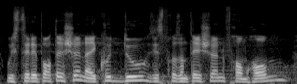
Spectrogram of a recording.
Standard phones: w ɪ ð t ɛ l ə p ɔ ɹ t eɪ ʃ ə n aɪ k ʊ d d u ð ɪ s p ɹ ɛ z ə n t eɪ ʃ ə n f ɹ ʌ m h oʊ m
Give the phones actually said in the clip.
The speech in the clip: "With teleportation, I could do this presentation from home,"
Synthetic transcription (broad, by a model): w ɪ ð t ɛ l ə p ɔ ɹ t eɪ ʃ ə n aɪ k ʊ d d u ð ɪ s p ɹ ɛ z ə n t eɪ ʃ ə n f ɹ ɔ m h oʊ m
